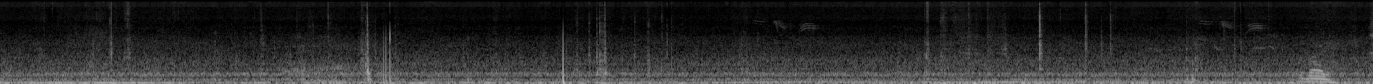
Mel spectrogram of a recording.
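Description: Honeybees hum in a steady, close buzz around an open hive, with individual bees passing near now and then and faint handling noises underneath.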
